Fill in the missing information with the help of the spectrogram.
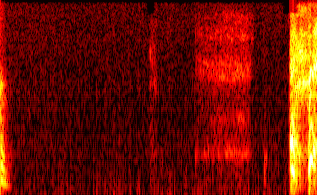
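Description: person coughing

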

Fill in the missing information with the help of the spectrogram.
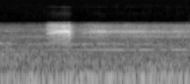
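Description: raven cawing

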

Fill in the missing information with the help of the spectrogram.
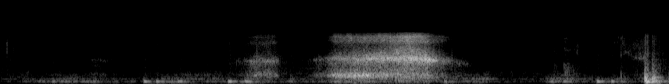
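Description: person yawning

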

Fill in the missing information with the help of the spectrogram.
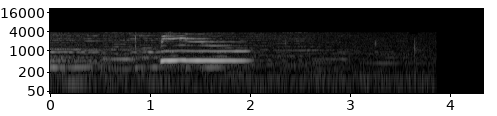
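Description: cat meowing

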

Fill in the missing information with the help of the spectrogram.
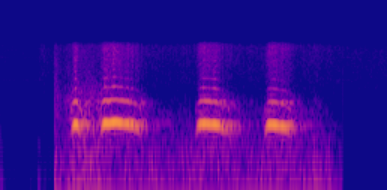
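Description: owl hooting

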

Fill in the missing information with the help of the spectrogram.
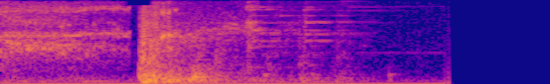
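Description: car crash sound effect

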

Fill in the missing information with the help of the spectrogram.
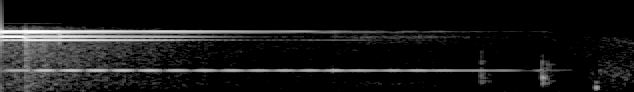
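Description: ritual bell being rung

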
